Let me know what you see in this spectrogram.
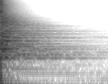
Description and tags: a metal tray is struck with a metal ruler. recorded with a condenser mic. cropped and normalized in ReZound. grouped into resonant (RES), less resonant (lesRES), and least resonant (leaRES).
metal, percussion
